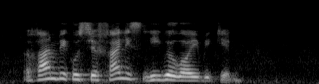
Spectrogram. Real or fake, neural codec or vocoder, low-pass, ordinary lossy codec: fake; codec, 16 kHz, 1 kbps, X-Codec, HuBERT features, trained on LibriSpeech; 7.2 kHz; MP3, 96 kbps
